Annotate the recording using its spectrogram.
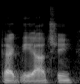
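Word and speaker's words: Pagliacci: chain in in Seattle called Pagliachi. Actually, I don't think you're supposed to pronounce the G, but they put it in there, so I do.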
